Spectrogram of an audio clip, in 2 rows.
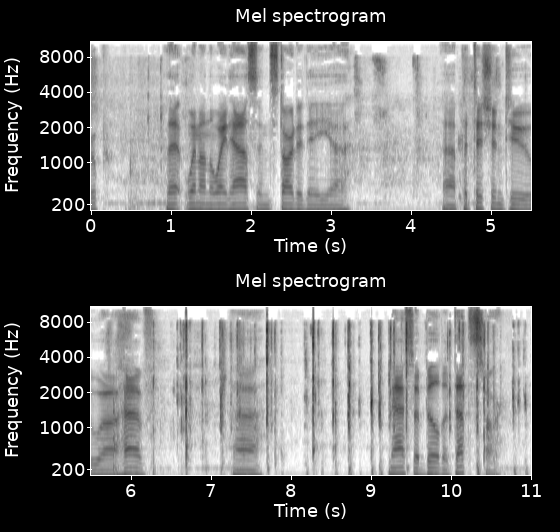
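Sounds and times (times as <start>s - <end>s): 
speech: 1.0s - 3.8s, 4.4s - 6.4s, 7.3s - 7.8s, 9.2s - 11.0s
loud typing on a keyboard: 7.1s - 11.0s.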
